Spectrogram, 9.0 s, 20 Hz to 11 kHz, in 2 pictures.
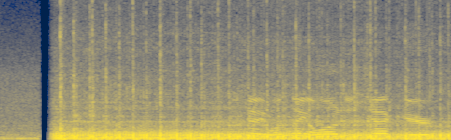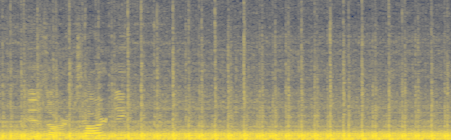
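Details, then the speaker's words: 1975 Suzuki TS-250 two-stroke, running after stator rewire and coil ground repair, exact cause unsure; idle set a little over base. Crisp, even ring-ding popping at slightly raised idle, steady, no misses; healthy idle, owner happy with it. "at an idle a little over aisle yeah I think that's good I think we can live with that"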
